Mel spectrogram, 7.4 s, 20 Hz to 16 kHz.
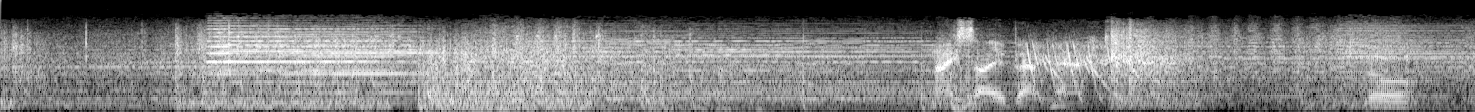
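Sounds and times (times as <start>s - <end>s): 
dense continuous gunfire: 0.8s - 4.1s, 4.7s - 7.1s
speech: 4.8s - 6.0s, 6.8s - 7.2s.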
